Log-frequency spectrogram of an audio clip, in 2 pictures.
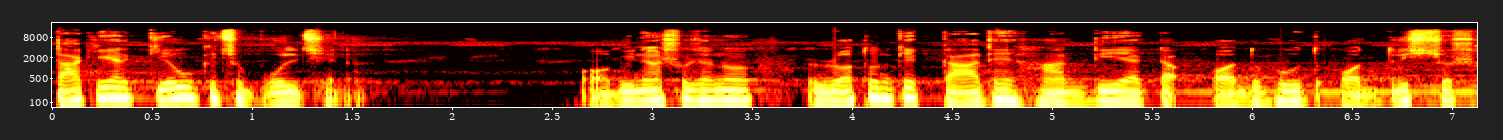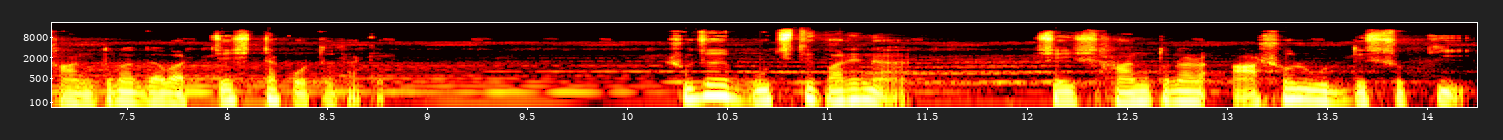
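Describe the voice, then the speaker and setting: Dark, reverberant male ghost story narrator. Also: lowish voice, moderate pace. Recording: long reverb over the voice. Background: soft music.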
